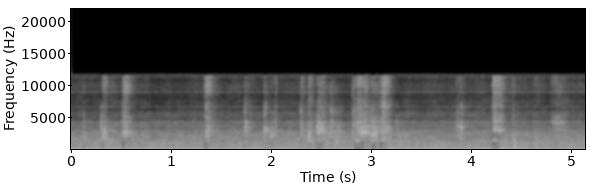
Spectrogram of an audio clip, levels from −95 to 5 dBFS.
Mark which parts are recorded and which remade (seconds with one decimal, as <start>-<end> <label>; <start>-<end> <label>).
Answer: 0.0-5.1 remade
